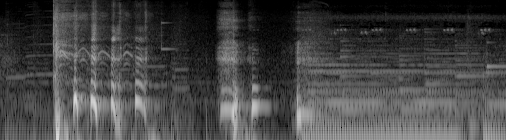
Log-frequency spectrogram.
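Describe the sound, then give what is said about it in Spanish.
Short, high-pitched cricket chirps from a sound effect repeat at a steady rhythm over a low hum during the second half, after a burst of voice-like sounds near the start. “Y este grillo es para Kimberly.”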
